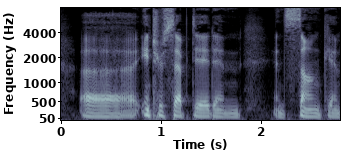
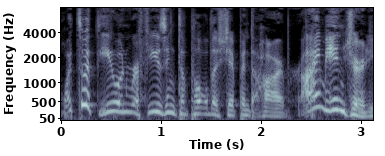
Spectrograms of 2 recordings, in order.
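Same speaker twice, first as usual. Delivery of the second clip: fast, higher whiny complaint; Pizarro voice; 9 semitones higher, faster than usual. Acted. Injured Pizarro complains to Devon, fast whiny pitch. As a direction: grumble fast, then squeal about being hurt. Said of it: "And he's like".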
